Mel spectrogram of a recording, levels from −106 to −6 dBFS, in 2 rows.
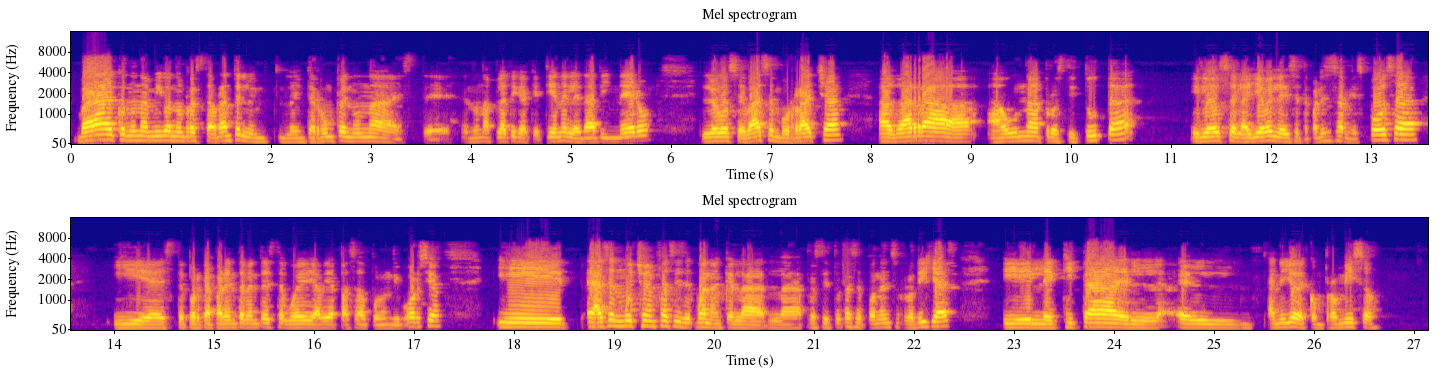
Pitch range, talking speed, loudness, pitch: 120-155 Hz, 175 wpm, -14 LUFS, 135 Hz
